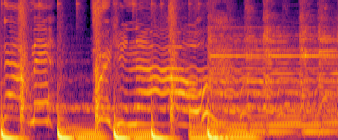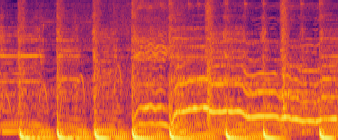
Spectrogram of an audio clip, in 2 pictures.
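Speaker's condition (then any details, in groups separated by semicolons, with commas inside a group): No condition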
